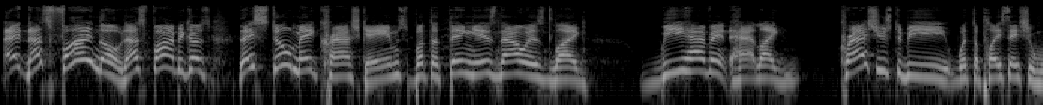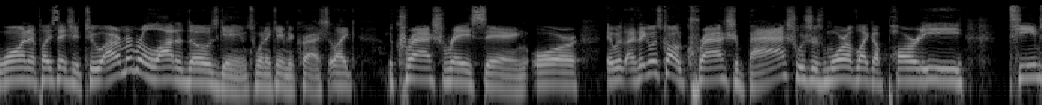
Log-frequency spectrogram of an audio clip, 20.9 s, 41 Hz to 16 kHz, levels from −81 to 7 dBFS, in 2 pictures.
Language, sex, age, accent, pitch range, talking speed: English, male, 20-39, American, 140-195 Hz, 195 wpm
